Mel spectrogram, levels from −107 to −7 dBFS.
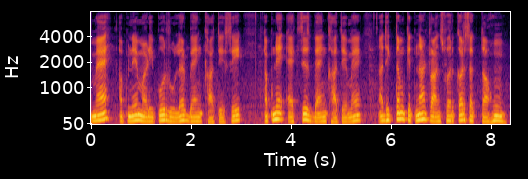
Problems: constant background noise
